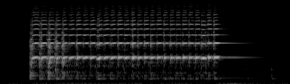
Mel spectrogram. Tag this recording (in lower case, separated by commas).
musical instrument, bowed string instrument, music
